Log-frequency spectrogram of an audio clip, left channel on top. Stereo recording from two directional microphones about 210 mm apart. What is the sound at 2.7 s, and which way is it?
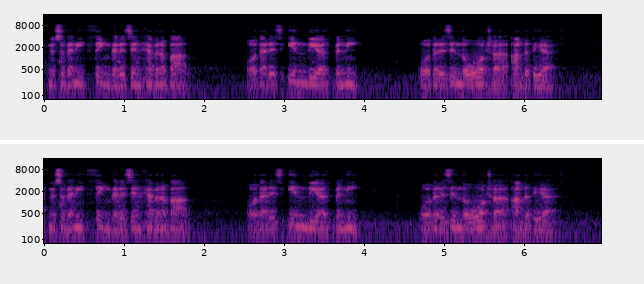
Speech, 45° left (ahead or behind).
